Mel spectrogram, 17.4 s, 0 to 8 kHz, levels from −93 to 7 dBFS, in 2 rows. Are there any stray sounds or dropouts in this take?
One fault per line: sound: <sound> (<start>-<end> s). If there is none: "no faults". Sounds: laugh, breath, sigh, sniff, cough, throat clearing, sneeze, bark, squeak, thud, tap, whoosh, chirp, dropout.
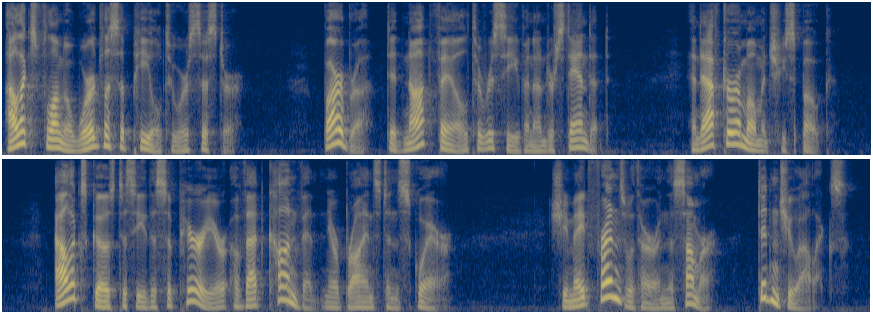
no faults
